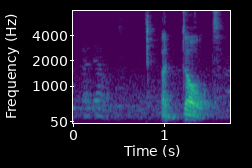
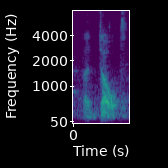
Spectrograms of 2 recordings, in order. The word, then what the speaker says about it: adult: And how to pronounce the word adult? Adult. Okay? Adult has two different possible pronunciations. My pronunciation in America is where the stress is on the second syllable.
